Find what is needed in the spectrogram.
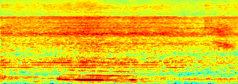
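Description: A person briefly hums a single low, steady note about half a second in, lasting under a second, over a faint steady electrical hum.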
